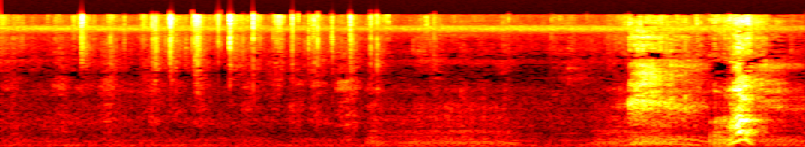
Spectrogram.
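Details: Cane Corso mother named Cashmere disciplining her most dominant female puppy, laying her down in a submission posture; a low continuous rumbling growl builds into a louder, harsher burst near the end.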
